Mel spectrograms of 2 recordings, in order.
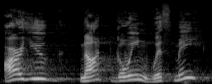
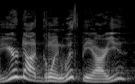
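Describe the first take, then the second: First: Slow, deliberate question rising on "me"; spaced-out "Are you... not going with me?", lifting at the end; question expecting yes. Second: Low tag question, "are you?" lifting slightly; question expecting no. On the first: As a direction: ask it slowly, inviting a yes. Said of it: "you expect a yes answer". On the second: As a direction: state "You're not going with me", then tag on "are you?". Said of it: "you expect a no answer". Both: Shown as a demonstration.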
